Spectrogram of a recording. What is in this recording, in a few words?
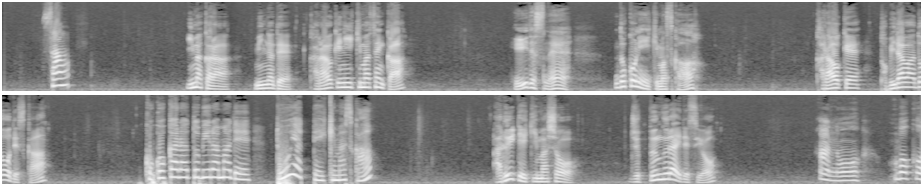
Conversation; tobira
